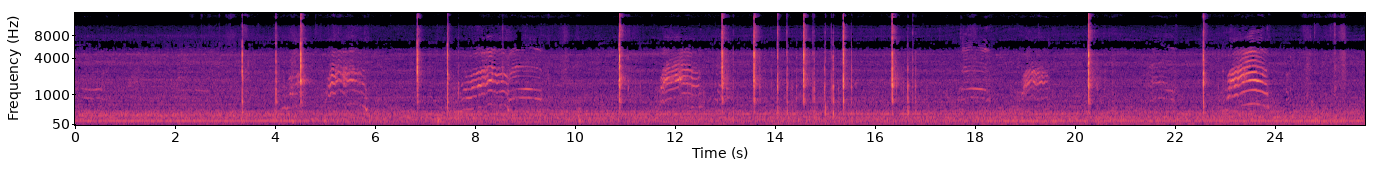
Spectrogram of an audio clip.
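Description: Domestic cats meowing for food, about six meows spread several seconds apart, the longest near the end. Sharp clicks are scattered between the meows, and a steady low hum runs underneath.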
